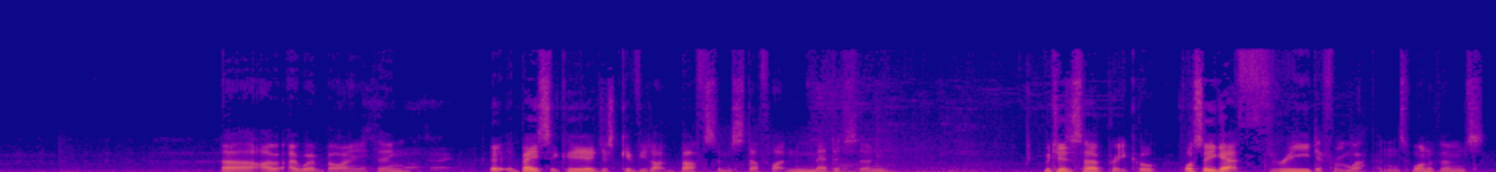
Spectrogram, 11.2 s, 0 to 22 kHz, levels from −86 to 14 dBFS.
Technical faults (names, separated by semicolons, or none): none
